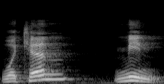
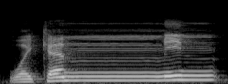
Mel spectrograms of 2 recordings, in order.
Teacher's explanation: aynı harf kendi cinsinden olan harekeli olan harfe idğam edilerek okunacaktır yine bu kelimelerin okunuşu ayrı ayrı değil yani ve kem min şeklinde değil birlikte idğam edilerek ve kmin şeklinde okunacaktır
